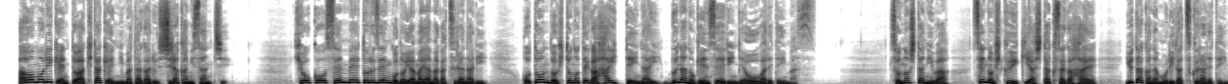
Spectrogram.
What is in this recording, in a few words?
na, female voice; ナレーション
